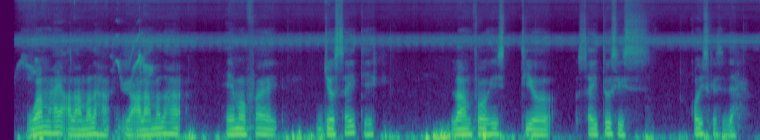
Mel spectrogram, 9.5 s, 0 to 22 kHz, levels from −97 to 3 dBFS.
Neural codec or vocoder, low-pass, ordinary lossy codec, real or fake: none; none; none; real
